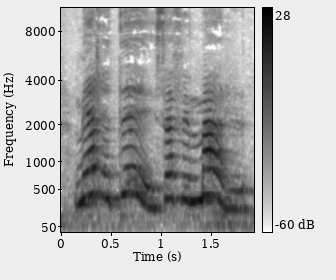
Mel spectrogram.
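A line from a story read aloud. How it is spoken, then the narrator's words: Screamed. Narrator (French): hurla la marguerite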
